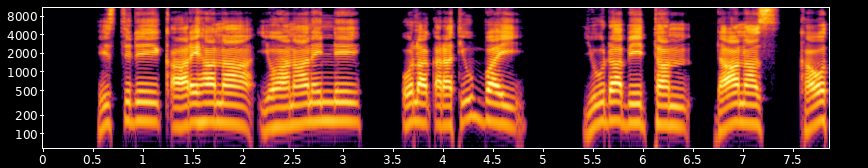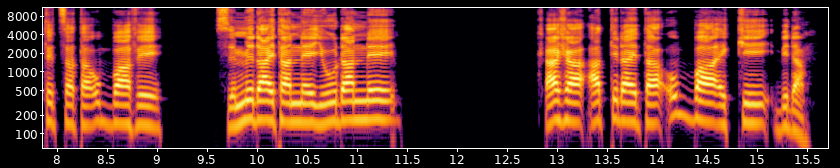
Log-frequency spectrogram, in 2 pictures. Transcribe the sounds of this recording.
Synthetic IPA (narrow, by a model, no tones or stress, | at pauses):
hɪst̪ːɪd̪ɪkʼaːɾɛɦɐnaːjɔhɐnaːnɛnːɛ | ɔlɐkʼɐɾɐt̪ɪʊbːɐj | juhʊd̪ɐbiːt̪ːɐn | d̪aːnaːs | kɐwɔt̪ɛt͡sːɐt̪ɐʊbːaːfɛ | sɪmːɪd̪ɐjt̪ɐnːɛjuʊd̪ɐnːɛ | t͡ʃʼɐʃ̬ɐʔɐt̪ːɪd̪ɐjt̪ɐʔʊbːaːɛkːɪbɪd̪ɐ̰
